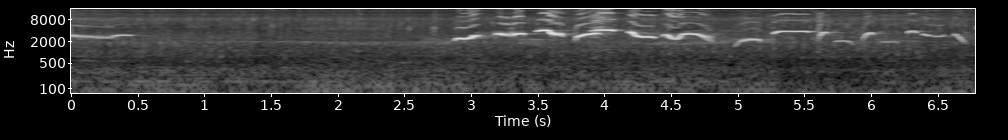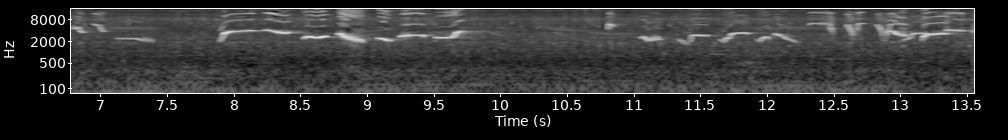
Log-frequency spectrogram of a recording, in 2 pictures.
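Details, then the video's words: Oriental magpie-robin singing steadily, a lure meant to provoke singing in other birds; quick clusters of bright up-and-down whistles and clicks in three bursts separated by short silences. "Pancing Burung Kacer Gacor"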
